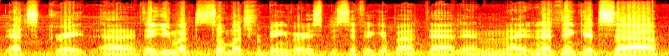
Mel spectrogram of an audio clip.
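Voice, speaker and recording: A man hosting a casual interview, chatty and quick to laugh, from the American Southwest. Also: lowish voice, fairly even intonation. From Southwest US, northern New Mexico and southern Colorado. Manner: friendly, chatty, laughs easily. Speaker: interview host. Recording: noisy background with traffic.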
